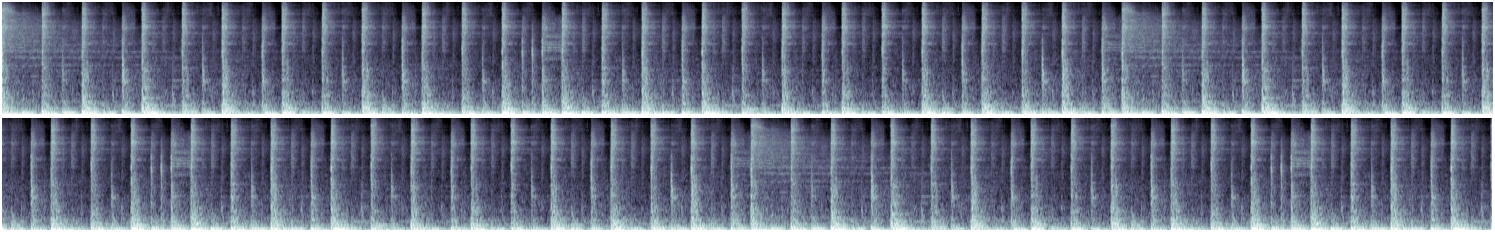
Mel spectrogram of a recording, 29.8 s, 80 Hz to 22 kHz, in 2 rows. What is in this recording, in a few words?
tension drum comp; gerilim; By Burak Sound Bank; tension gerilim vol 17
